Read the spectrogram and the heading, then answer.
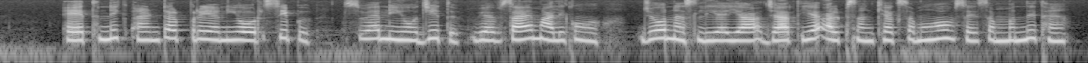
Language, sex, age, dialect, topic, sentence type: Hindi, female, 18-24, Hindustani Malvi Khadi Boli, banking, statement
